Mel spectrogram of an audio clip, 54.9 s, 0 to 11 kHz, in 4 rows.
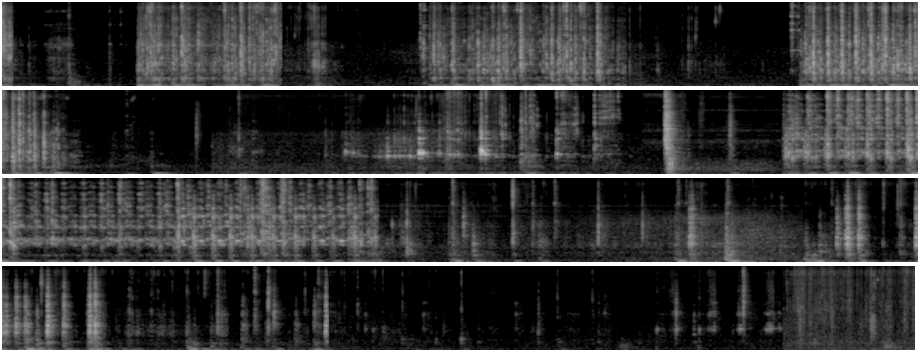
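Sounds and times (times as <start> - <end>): wire whisk against pan: 25.5 - 36.6.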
